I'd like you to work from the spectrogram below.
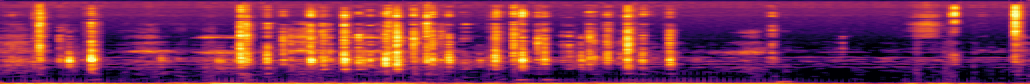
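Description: Rapid, uneven typing on a computer keyboard, close and fairly quiet, with bursts of clicky keystrokes and short pauses over a low steady hum.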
